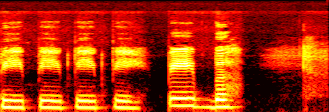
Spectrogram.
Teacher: Jadi ketika bibir ketemu bibir itu disebut dengan bilabial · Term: suara bilabial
